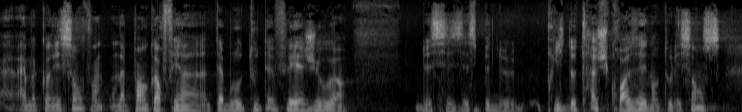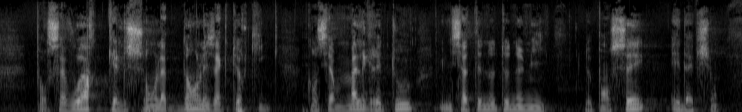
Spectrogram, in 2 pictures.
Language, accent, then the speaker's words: French; France; en tant que Français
